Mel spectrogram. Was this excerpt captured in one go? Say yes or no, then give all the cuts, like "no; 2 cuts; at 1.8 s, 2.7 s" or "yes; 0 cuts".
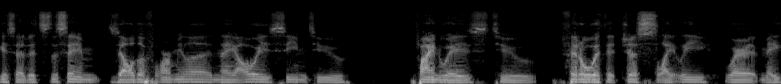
yes; 0 cuts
